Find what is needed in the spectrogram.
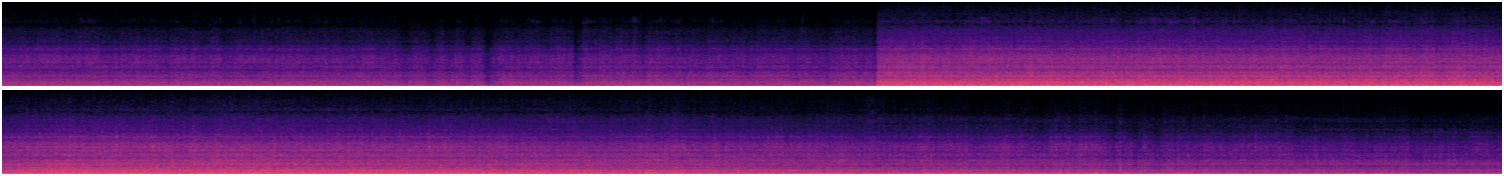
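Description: Motorcycle running at road speed, with engine and wind noise. About nine seconds in the sound abruptly becomes louder and deeper, and stays that way.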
